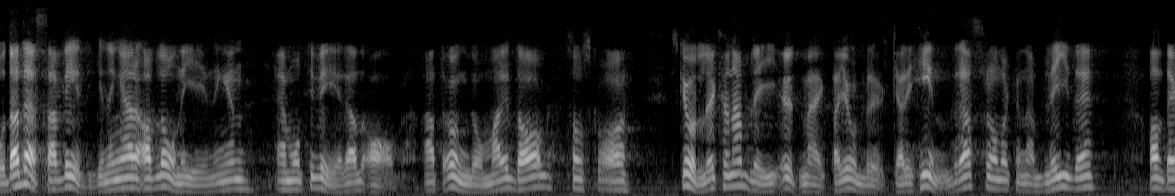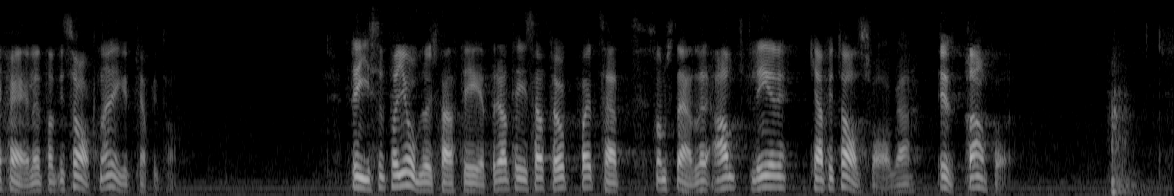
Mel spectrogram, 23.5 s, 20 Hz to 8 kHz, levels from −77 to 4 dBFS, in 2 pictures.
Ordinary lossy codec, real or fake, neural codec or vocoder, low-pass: AAC, 32 kbps; real; none; 7.2 kHz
